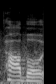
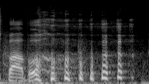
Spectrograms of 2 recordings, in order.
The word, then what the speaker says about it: Babo: I I just said Pabo. It's Babo. I pronounce it Pabo in my head.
